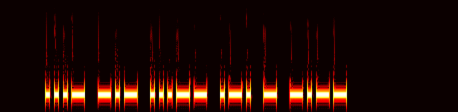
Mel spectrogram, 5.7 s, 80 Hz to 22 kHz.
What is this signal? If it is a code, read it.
Morse code, heard as a keyed tone, about 22 wpm, 700 Hz. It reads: VK3RTY
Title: DXCC-100 Call Signs - 6 Characters - Repeated 3x - 22wpm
